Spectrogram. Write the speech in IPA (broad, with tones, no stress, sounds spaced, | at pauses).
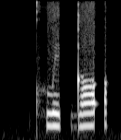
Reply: kʰ w e˥˩ k̚ d ɔ˦˥ ʔ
